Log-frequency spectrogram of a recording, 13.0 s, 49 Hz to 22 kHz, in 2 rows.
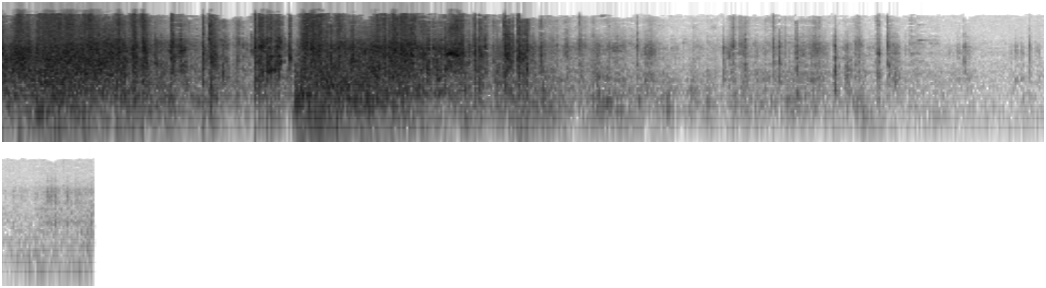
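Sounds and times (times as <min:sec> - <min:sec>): vehicle crash impacts: 0:00.0 - 0:03.9
debris clinks and rattles: 0:00.0 - 0:05.8.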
